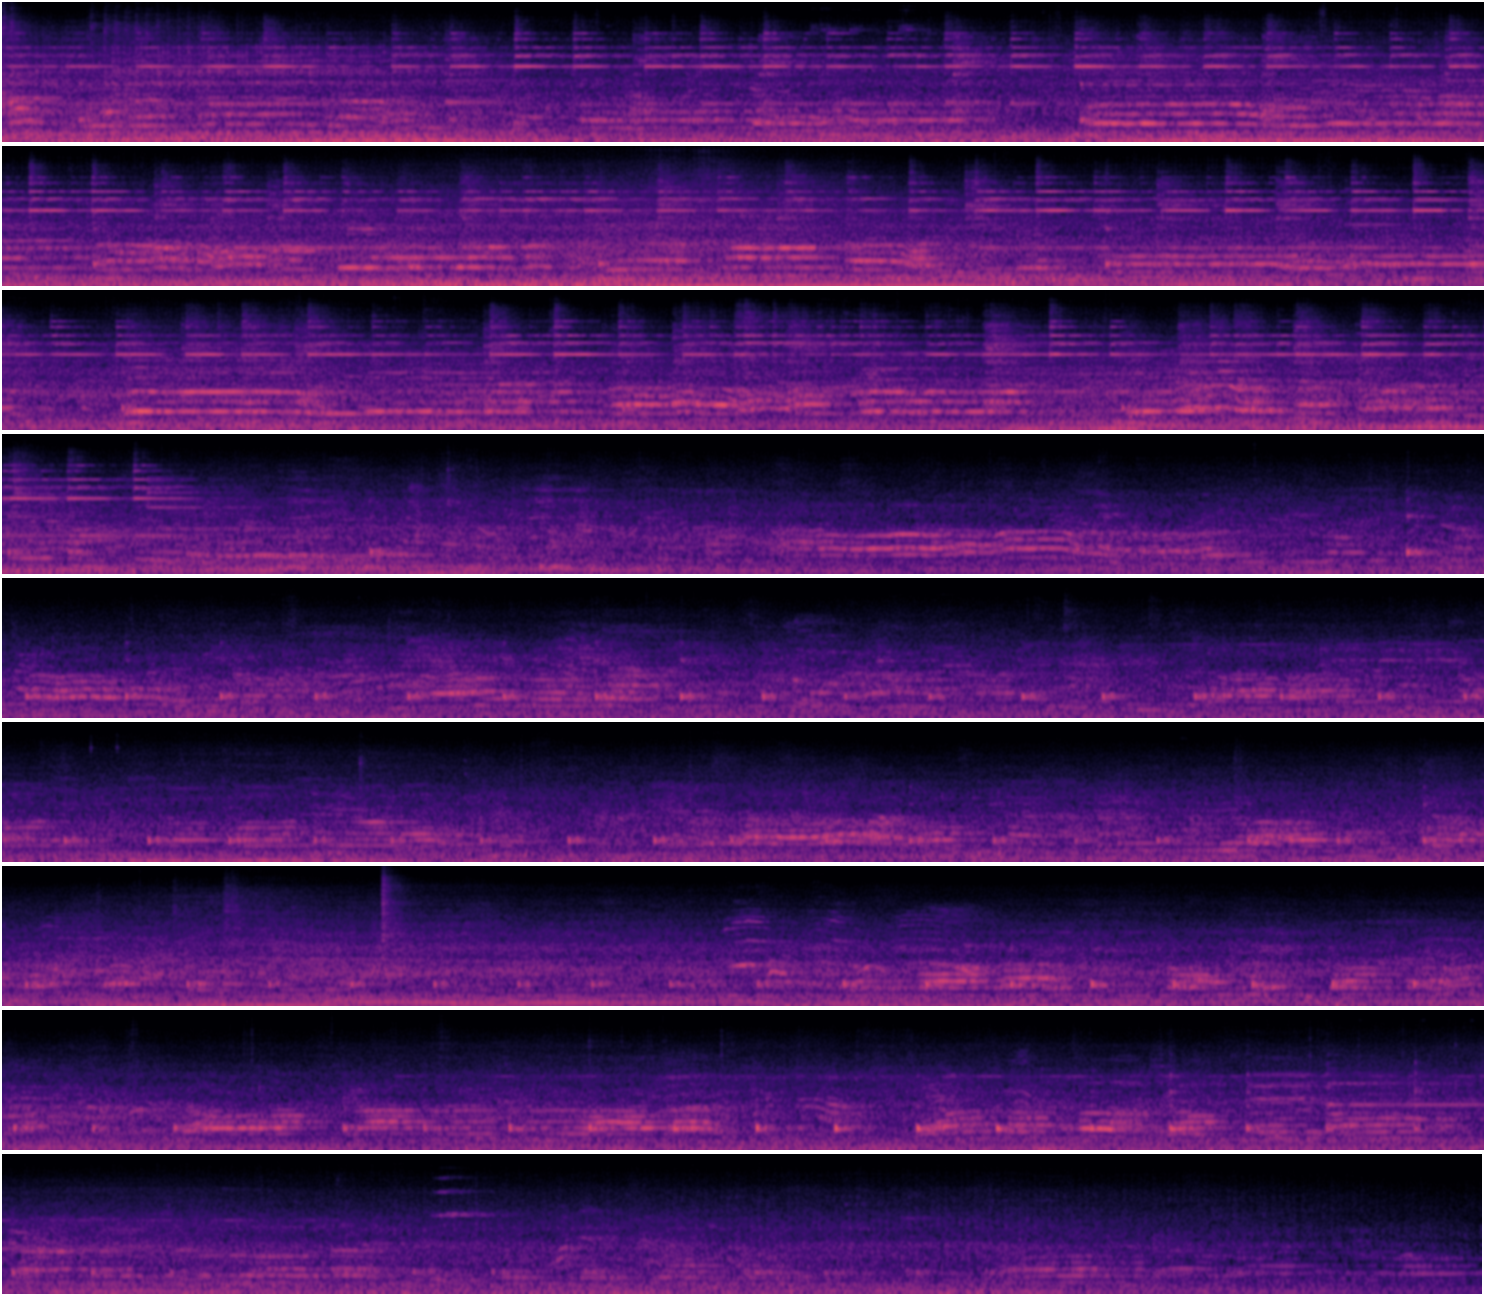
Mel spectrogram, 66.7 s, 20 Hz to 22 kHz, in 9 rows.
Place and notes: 板橋農村公園, Ln., Wufeng Rd., Banqiao Dist. - Temple Ceremonies
Temple Ceremonies
Rode NT4+Zoom H4n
